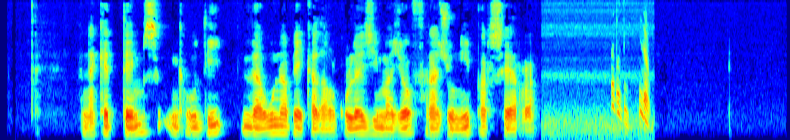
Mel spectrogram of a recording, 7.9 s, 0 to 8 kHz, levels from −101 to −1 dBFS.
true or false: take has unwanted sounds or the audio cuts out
true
